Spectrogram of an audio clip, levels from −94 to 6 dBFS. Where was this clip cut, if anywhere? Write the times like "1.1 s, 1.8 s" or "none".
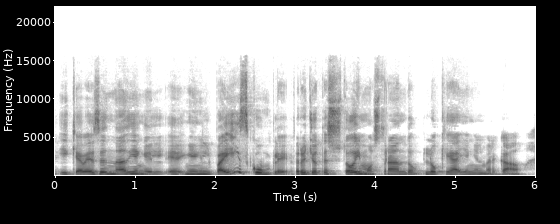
3.0 s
